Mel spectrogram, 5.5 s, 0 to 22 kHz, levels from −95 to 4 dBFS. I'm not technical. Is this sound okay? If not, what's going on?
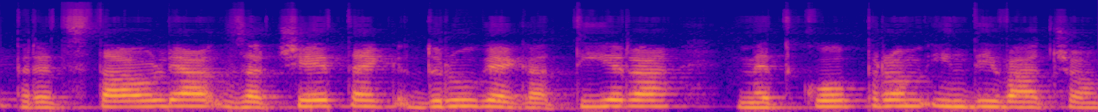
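No. The speech was likely squeezed by Opus compression, which fills in missing detail roughly to save space, so it sounds grainy and rough throughout.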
